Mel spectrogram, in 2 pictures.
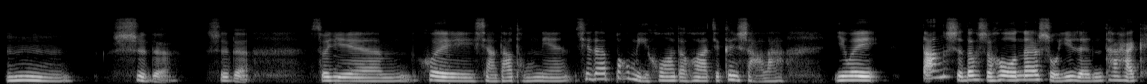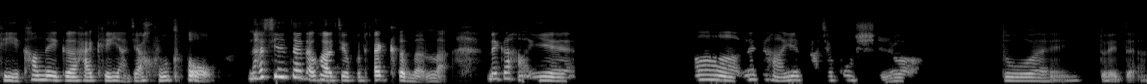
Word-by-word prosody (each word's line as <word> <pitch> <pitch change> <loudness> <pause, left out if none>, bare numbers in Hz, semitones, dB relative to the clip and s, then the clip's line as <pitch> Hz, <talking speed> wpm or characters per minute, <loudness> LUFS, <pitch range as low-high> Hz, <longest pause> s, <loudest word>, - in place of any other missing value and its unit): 嗯， 175 -3 0 0.4
是 190 -3 -3
的， 180 +1 -6 0.3
是 175 - -5
的。 - - -4 0.6
所 180 - -1
以 170 -2 +2 0.6
会 170 -5 +3
想 155 -1 -6
到 160 +2 -3
童 165 0 -8
年， 165 +1 -6
现 255 -1 -8
在 255 0 0
爆 280 +3 -9
米 190 - -3
花 180 +3 -1
的 170 -2 -4
话 170 0 -1
就 165 +2 -6
更 210 +2 +2
少 185 -8 -6
啦， 150 +2 -9 0.5
因 195 +1 +5
为 190 -2 +8 0.4
当 325 +3 +3
时 360 - 0
的 205 +3 +4
时 205 -3 0
候， 195 +1 +6
那 210 +1 +5
手 215 -7 -1
艺 170 +4 0
人 170 -2 +1
他 195 +2 -3
还 165 -4 +1
可 170 - -7
以 175 -3 +1
靠 215 +6 -1
那 205 -2 +5
个 180 -1 +3
还 175 -1 0
可 180 +1 -3
以 180 - +2
养 180 - -3
家 165 - -4
糊 185 0 -2
口， - - +1 0.2
那 - - +1
现 350 0 +4
在 335 -2 +3
的 195 -9 +2
话 195 -2 +5
就 185 0 -1
不 175 0 -10
太 185 +3 +4
可 200 - +1
能 - - -4
了， - - -8 0.4
那 - - -1
个 275 - 0
行 275 - -8
业 175 -2 -2 1.2
嗯， 215 -5 0
那 220 +2 -6
个 225 0 -17
行 175 -3 -5
业 195 +2 -1
早 195 - -22 0.2
就 190 - -13
过 200 +1 -12
时 190 - -12 0.2
了。 160 +1 -6 1.0
对， 170 +2 -6 0.2
对 - - -7
的。 - - -12
185 Hz, 200 characters per minute, -23 LUFS, 170-200 Hz, 1.2 s, 为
